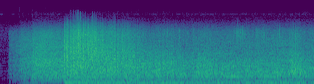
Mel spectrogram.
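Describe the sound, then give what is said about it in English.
A volcanic eruption blows the top off a mountain as a loud, dense roar and rumble that swells sharply after the first second, then holds steady and powerful to the end. “The top of the mountain explodes.”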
